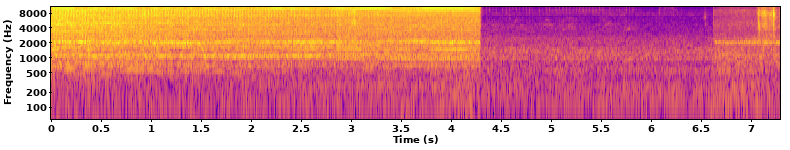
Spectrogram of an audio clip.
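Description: Nissan Kicks e-POWER's 1.2-litre three-cylinder HR12DE petrol engine, which only drives the generator, running steadily with a low hum and a steady whine. About four seconds in the sound cuts off abruptly, leaving a quieter steady hum.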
